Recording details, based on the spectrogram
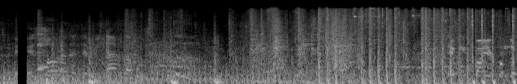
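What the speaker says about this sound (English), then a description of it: "Taking fire from the parking area." Dense gunfire in the video game Ghost Recon Wildlands: rapid overlapping automatic bursts and single shots fill the whole stretch loudly, with voices talking underneath.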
